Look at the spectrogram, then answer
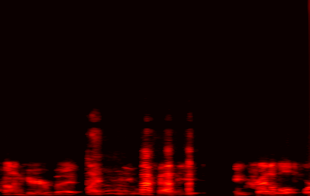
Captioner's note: laughing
